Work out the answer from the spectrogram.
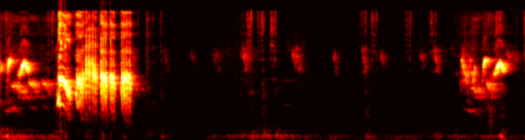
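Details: A female White-crested laughingthrush calls as a decoy. A short, high, slurred whistle leads into a rough, rapid chattering burst, and after a long quiet gap another high whistled phrase follows.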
